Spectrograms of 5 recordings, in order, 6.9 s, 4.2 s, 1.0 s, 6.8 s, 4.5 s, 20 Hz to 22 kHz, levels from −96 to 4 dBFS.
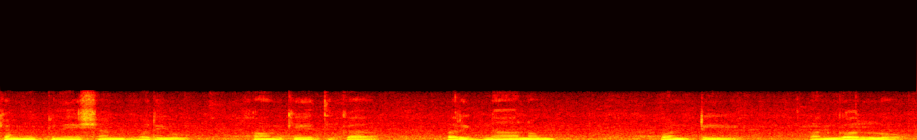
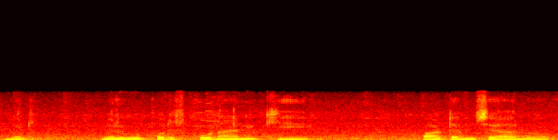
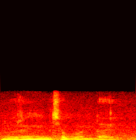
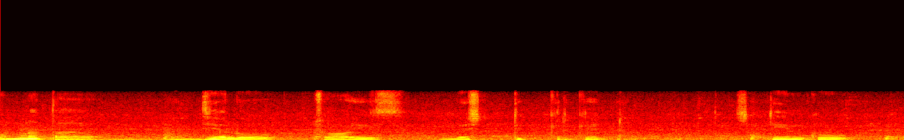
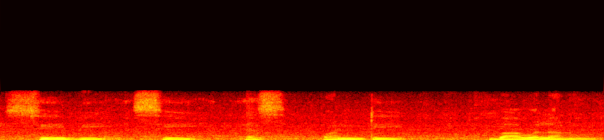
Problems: constant background noise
